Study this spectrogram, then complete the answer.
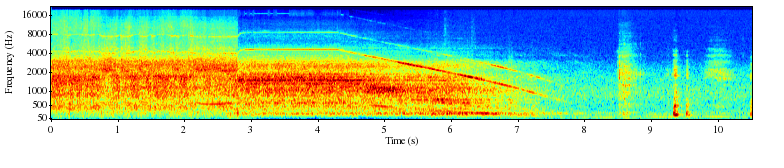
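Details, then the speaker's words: Wet-vac carpet and seat extractor used on a Renault 11 interior: loud steady suction roar, then sudden pitch shift and falling whine as the full dirty-water tank's safety float cuts off suction; tank already emptied twice, owner thinks a bigger unit needed. "c'est pour ça qu'il me faisait le bruit tout à l'heure en fait c'est parce que il y a un flotteur dedans qui met en sécurité pour éviter que de remplir tout ça et en gros bah il était déjà plein"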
